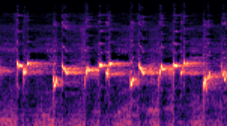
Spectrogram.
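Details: Trucukan, the yellow-vented bulbul, in energetic 'gacor ngalas' long-running song used to provoke other bulbuls into singing; fast, bubbly chatter of rising and falling liquid notes, closely spaced and unbroken.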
